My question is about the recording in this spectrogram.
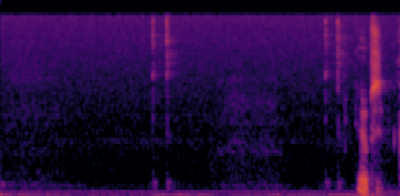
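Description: A few faint clicks of a computer mouse as keyframes are selected and dragged in editing software, over a low steady hum.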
